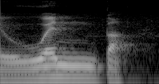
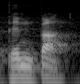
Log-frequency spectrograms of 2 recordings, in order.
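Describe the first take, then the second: First: The word begins with a w sound. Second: The word begins with a p sound. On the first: The speaker calls it right. "c'est wenpa" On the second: The speaker calls it wrong. "tu es juste tombé quand même dans le joli piège en disant euh, penpa"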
